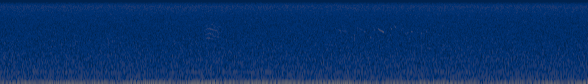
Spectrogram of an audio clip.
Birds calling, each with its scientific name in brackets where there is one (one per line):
Hawaii Amakihi (Chlorodrepanis virens)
